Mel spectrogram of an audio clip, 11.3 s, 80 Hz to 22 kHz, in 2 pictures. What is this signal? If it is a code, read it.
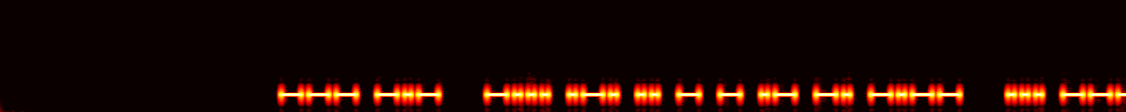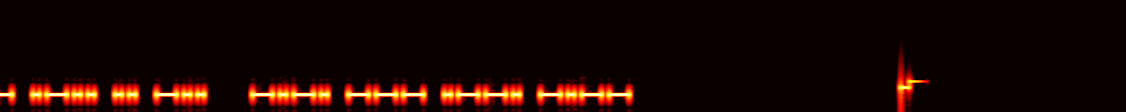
Morse code, heard as a keyed tone, about 36 wpm, 700 Hz. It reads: OK BRITTANY SOLID COPY
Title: K1USN SST QSO Practice 35wpm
